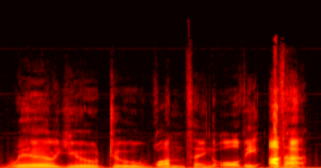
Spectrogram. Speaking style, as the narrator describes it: Lance spat

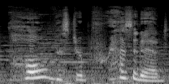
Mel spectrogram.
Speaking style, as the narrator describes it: Spice exclaimed

